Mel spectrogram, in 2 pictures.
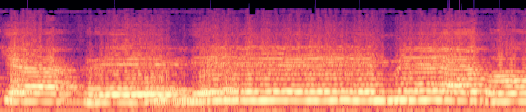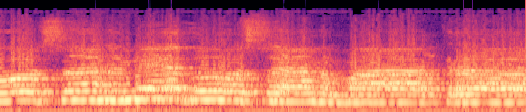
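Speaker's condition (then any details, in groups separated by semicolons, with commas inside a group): No condition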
